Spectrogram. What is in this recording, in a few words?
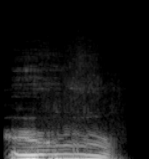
Creature Large Moan Exhausted; Monsters; Horror; Big Room Sound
